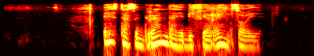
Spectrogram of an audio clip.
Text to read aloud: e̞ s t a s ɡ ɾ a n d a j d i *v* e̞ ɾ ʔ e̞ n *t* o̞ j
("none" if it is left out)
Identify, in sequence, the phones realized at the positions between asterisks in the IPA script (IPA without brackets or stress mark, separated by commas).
f, t͡s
